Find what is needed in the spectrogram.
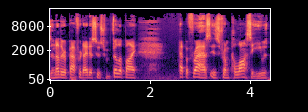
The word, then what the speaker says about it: Epaphras: Verse 12 talks about this man Epaphras. The emphasis ought to be on the last syllable, but if I mistake it, you'll understand who I'm talking about.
